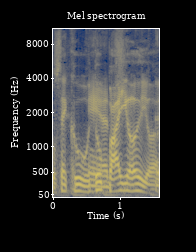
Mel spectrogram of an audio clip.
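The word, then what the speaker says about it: Sekou Doumbouya: Sekou, Dubayoyo. – Exactly. That's exactly how you pronounce it, actually.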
